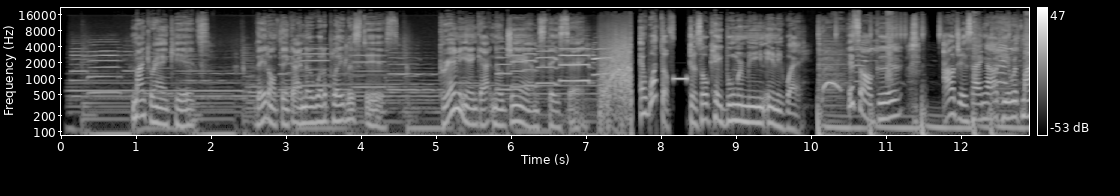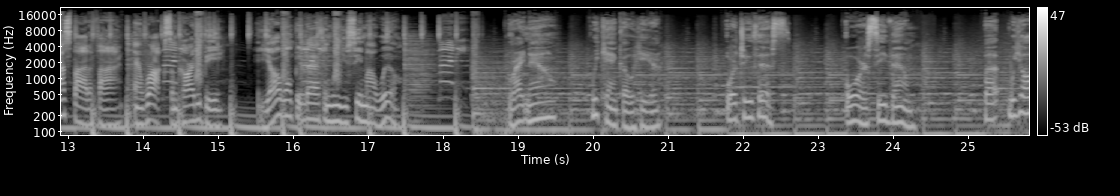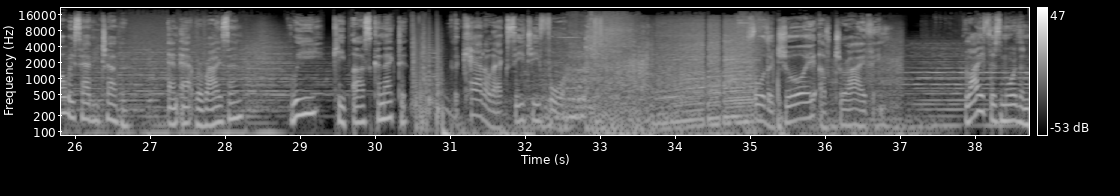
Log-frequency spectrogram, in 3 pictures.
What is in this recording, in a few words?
Commercial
